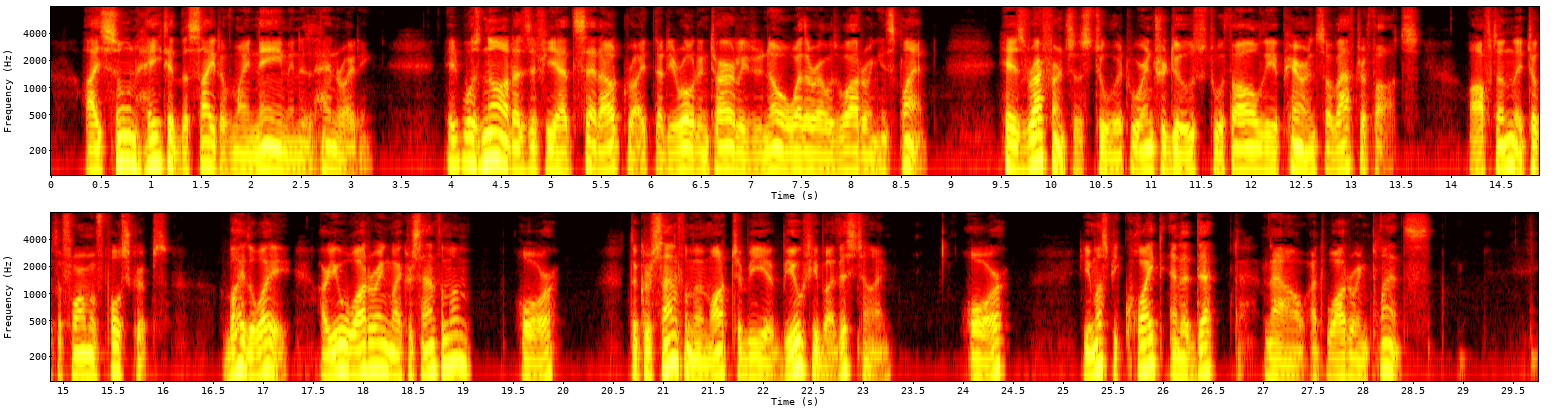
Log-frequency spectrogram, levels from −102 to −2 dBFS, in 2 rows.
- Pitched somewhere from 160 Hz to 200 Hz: No, low, 100 Hz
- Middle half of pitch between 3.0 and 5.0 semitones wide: No, wide, 5.4 semitones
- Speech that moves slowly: No, average, 165 wpm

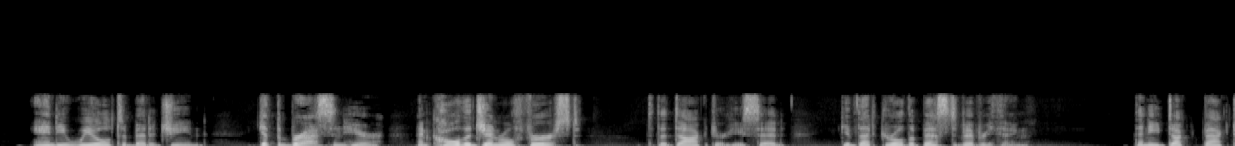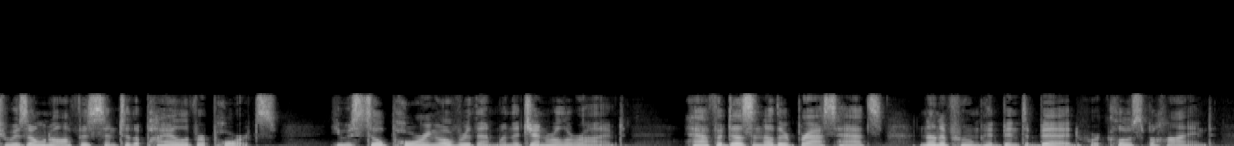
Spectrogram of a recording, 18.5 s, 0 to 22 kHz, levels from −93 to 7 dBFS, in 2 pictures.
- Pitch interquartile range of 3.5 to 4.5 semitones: Yes, average, 3.9 semitones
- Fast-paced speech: Yes, fast, 215 wpm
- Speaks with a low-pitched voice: Yes, low, 125 Hz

